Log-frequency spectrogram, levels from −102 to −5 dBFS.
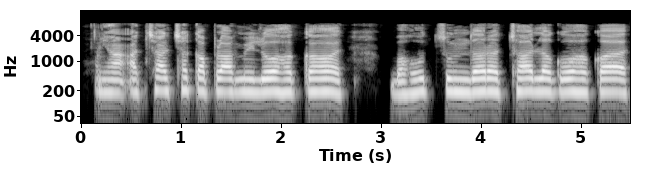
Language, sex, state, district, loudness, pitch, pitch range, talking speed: Hindi, male, Bihar, Lakhisarai, -16 LUFS, 190 Hz, 185-190 Hz, 110 wpm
